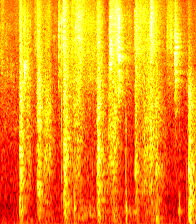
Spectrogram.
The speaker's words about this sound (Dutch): Hey, hondje. Ze was heel enthousiast, dus...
